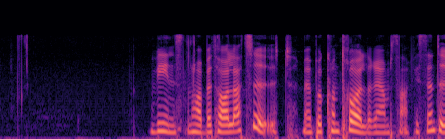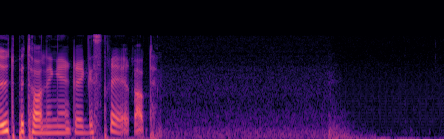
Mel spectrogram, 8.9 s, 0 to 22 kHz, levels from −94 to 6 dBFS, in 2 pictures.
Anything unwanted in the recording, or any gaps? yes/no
no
